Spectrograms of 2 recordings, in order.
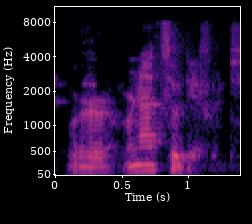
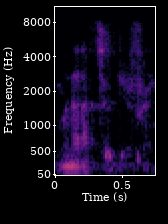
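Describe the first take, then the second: First: Said in the usual way. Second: Whispered under the breath. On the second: Acted. Comic whispers the punchline again to the audience. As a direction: repeat it as a near-silent whisper. Whispered repeat of the tag line.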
